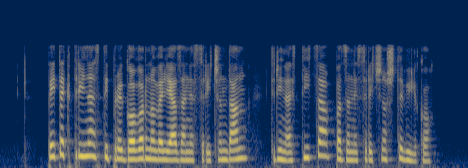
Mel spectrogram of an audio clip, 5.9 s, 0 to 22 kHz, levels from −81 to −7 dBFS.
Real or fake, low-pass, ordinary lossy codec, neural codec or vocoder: fake; 7.2 kHz; none; codec, 16 kHz, 2 kbps, FunCodec, trained on LibriTTS, 25 frames a second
